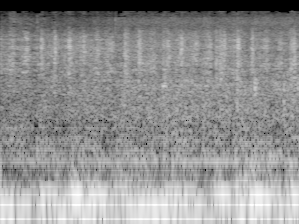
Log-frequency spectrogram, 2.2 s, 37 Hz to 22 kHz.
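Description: A WDM 4A diesel locomotive hauling ICF coaches rolls in within the MSTS train simulator, giving a steady loud low rumble with faint rhythmic wheel clatter throughout and no voices.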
